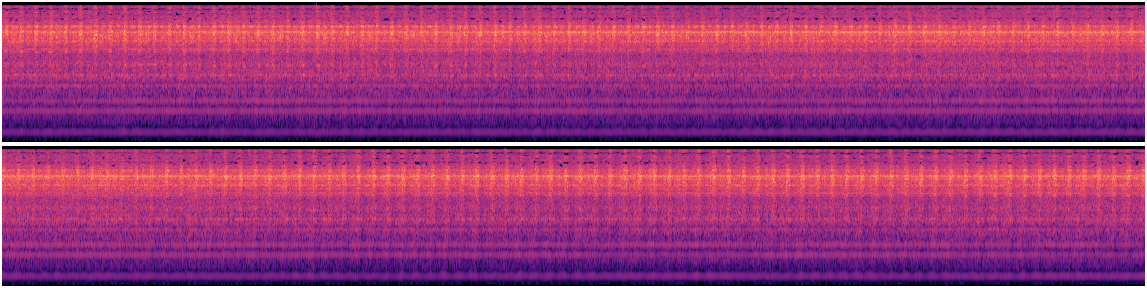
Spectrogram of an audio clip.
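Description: Dremel-type rotary tool driving a shop-made tool post grinder spindle by a belt, grinding the jaws of a mini lathe's three-jaw chuck: a steady whine with a hiss, unchanging throughout.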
